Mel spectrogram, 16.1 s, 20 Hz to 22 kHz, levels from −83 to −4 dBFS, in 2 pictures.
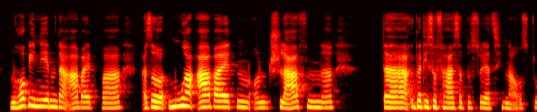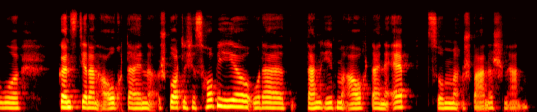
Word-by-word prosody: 'n 185 0 0
Hobby 255 +2 +3
neben 230 -2 +2
der 200 -2 +1
Arbeit 190 0 -1
wahr, 180 +1 -1 0.3
also 190 -1 +2
nur 235 +3 +5
arbeiten 210 -1 +5
und 185 +1 -6
schlafen, 200 +3 +2
ne? 195 0 -3 0.7
Da 190 -2 +4
über 215 +1 +1
diese 210 0 +1
Phase 190 0 -1
bist 185 0 -11
du - - -3
jetzt 175 -1 -4
hinaus. 170 -2 -8
Du 180 -1 -3 0.6
gönnst 195 0 +4
ja 190 - +4
dann 180 -1 0
auch 175 0 -2
dein 175 -1 -3
sportliches 190 -1 -2
Hobby 230 -1 +2
oder 185 -4 -1 0.3
dann 175 +2 0
eben 185 +1 -4
auch 170 +1 -3
deine 170 -2 -5
App 200 +2 0 0.3
zum 170 -1 -4
Spanisch 180 +1 -7
lernen. 205 +3 -12
190 Hz, 140 wpm, -25 LUFS, 180-205 Hz, 0.7 s, nur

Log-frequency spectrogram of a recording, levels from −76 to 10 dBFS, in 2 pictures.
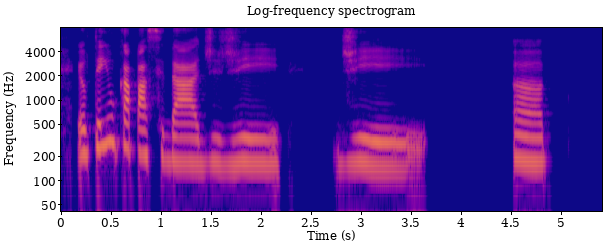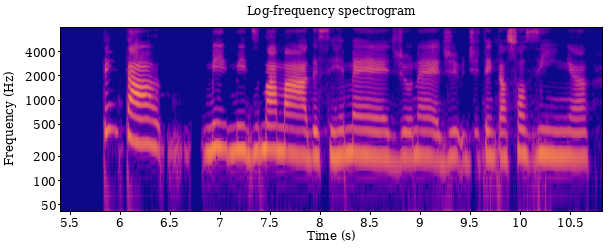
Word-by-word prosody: eu 215 - -3
tenho 265 +7 -3
capacidade 175 -9 -1
de 165 0 -7 0.5
de, 160 -3 -7
ah, - - -62 2.2
tentar 305 - +7 0.4
me 245 +3 0
me 235 +1 0
desmamar 225 -2 +5
desse 205 0 -3
remédio, 200 -2 -1
né? 200 -3 -3
De 185 0 -7
de 185 +2 -12
tentar 200 -1 -3
sozinha. 205 -1 -2
200 Hz, 95 wpm, -22 LUFS, 170-220 Hz, 2.2 s, tentar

